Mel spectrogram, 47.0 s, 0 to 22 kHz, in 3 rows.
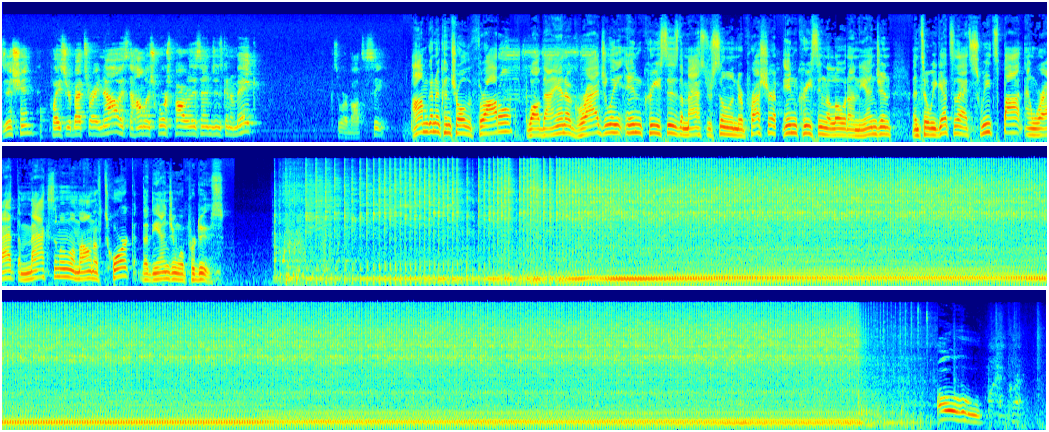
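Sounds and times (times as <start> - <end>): small engine running under load: 19.7 - 45.4.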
